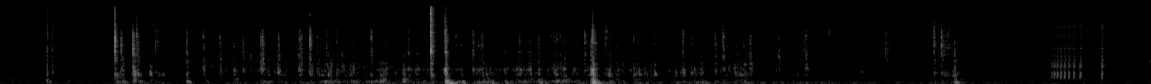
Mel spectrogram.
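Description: Hand-cranked die-cutting machine being turned, a die and card sandwich between cutting plates rolling through: a run of irregular clicks and knocks over a steady rumble, then a short rattle near the end.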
